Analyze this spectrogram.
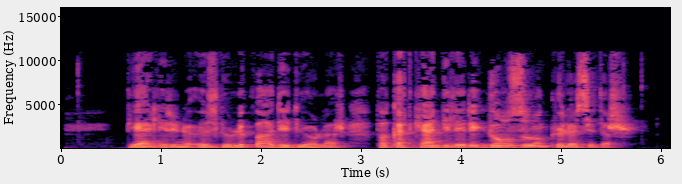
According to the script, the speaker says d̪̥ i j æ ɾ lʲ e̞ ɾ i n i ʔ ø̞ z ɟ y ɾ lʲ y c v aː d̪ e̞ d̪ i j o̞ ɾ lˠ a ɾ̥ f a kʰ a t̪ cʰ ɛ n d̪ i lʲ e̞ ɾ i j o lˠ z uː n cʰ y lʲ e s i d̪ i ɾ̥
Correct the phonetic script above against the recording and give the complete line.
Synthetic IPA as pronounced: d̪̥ i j æ ɾ lʲ e̞ ɾ i n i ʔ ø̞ z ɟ y ɾ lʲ y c v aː d̪ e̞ d̪ i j o̞ ɾ lˠ a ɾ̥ f a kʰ a t̪ cʰ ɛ n d̪ i lʲ e̞ ɾ i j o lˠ z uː n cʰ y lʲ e s i d̪ i ɾ̥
